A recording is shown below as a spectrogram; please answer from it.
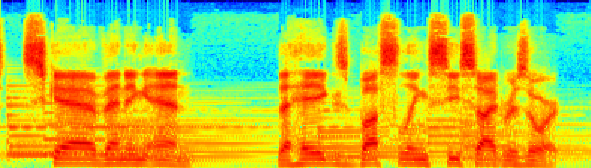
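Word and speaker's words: Scheveningen: You arrive in Shaeningan, pronounced Ske Vening Nen, the Hag's bustling seaside resort.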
